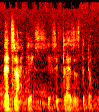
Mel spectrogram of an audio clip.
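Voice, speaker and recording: A man's voice: extremely low pitch, expressive, moderate pace, sharp tone, exaggerated voice. A man with a South African accent playing an exasperated, sarcastic shop customer in a 1970s radio comedy sketch. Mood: strained politeness. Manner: polite but seething, builds to frantic outbursts.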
